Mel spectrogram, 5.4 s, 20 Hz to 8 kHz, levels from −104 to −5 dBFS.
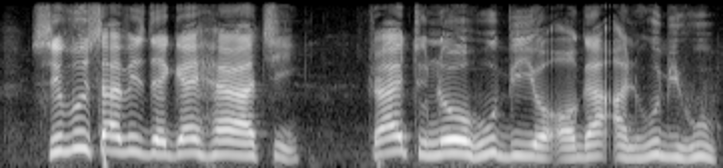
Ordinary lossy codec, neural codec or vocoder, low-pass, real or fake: none; none; 7.2 kHz; real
